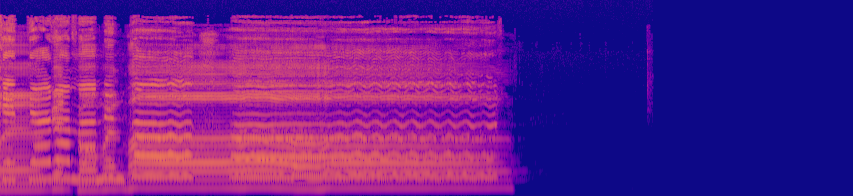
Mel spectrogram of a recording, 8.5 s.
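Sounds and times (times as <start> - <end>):
soprano singing hymns: 0.0 - 5.2.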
